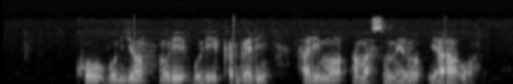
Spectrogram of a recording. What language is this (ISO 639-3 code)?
kin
